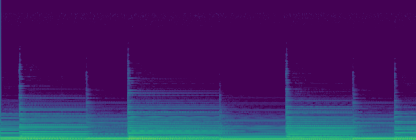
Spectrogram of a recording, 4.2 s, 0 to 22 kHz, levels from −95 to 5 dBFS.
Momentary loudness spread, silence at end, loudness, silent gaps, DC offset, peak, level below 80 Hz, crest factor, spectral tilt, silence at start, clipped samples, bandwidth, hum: 4 LU; 0 s; -28 LUFS; none; 0.2%; -14 dBFS; -48 dBFS; 14 dB; -8.5 dB/octave; 0 s; under 0.1%; 7.8 kHz; none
